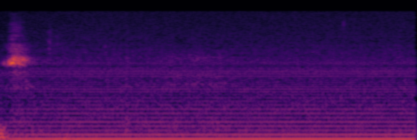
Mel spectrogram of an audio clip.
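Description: Steady electrical mains hum, a low buzz with a ladder of evenly spaced overtones, carried through the lectern's microphone and sound system.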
